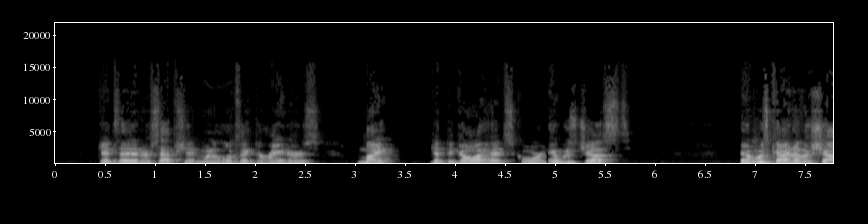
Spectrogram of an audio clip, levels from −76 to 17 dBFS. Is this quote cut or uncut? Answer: cut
